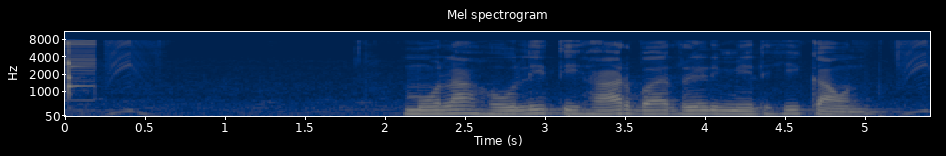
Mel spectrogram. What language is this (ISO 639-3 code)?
hne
